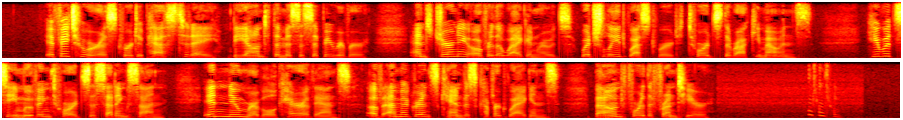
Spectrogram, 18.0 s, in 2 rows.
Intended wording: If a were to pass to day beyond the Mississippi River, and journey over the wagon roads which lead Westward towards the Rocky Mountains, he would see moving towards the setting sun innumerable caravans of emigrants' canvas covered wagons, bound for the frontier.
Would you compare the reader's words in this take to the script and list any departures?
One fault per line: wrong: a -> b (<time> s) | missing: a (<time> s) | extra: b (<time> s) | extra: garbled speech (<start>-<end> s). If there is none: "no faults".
extra: tourist (0.6 s)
